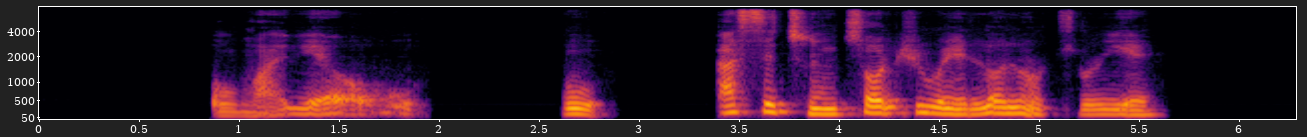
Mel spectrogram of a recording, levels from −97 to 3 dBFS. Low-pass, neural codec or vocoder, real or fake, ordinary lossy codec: 7.2 kHz; codec, 16 kHz, 1 kbps, FunCodec, trained on Chinese and English, 50 frames a second; fake; none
